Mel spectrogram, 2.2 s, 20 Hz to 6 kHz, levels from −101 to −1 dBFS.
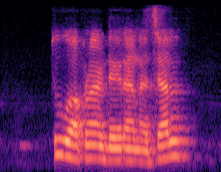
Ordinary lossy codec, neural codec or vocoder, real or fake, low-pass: AAC, 32 kbps; autoencoder, 48 kHz, 32 numbers a frame, DAC-VAE, trained on Japanese speech; fake; 5.4 kHz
